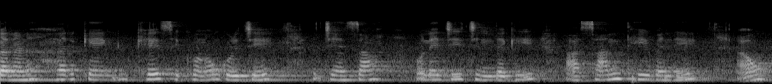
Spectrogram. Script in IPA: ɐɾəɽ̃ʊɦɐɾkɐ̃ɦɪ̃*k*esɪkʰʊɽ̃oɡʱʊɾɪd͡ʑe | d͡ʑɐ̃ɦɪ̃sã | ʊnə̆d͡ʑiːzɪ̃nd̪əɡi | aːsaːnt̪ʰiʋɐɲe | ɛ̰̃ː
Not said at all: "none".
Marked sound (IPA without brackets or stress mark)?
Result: kʰ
